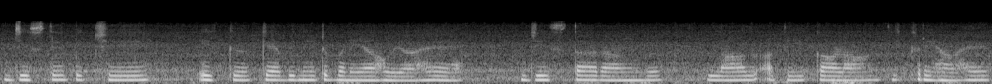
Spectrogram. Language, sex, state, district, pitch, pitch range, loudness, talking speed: Punjabi, female, Punjab, Kapurthala, 205 Hz, 195-210 Hz, -16 LUFS, 95 wpm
